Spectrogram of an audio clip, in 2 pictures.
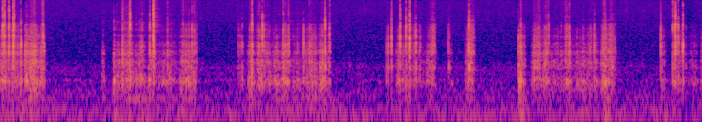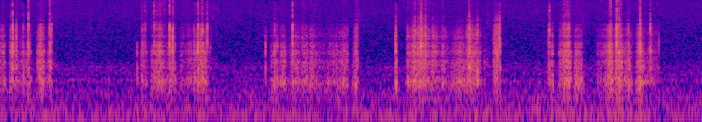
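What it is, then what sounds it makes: Coarse sandpaper scratched. The tip of a thin, flat wooden craft stick scratches back and forth across a flat sheet of extra-gritty brown sandpaper, with a small microphone sitting nearby untouched. Short bursts of dry, rough, gritty scraping come in repeated clusters, separated by brief quiet pauses. The sound is broadband and bright with little low end.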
